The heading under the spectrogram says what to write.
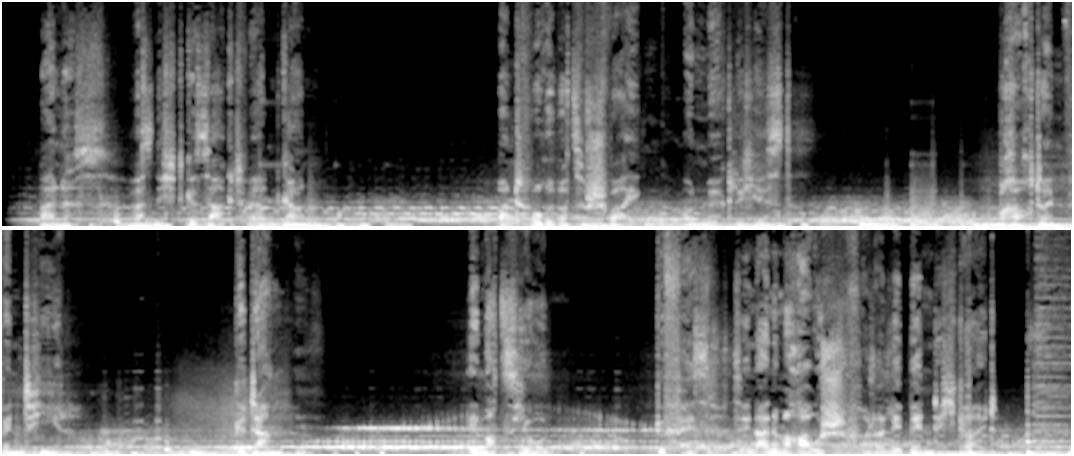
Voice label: Werbung Geheimnisvoll Sinnlich Deutsch

